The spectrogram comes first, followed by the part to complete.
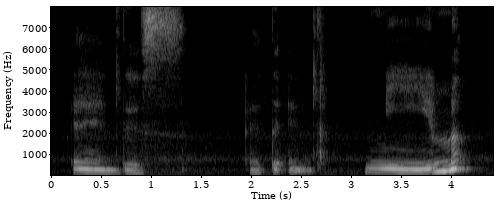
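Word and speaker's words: ميم: Meme, mean, pronounced as M.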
